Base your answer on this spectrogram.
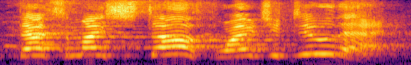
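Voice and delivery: high, aggrieved acted complaint; wounded protest. Thief whose bag was kicked, high indignant protest. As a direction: protest as if you were the victim.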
